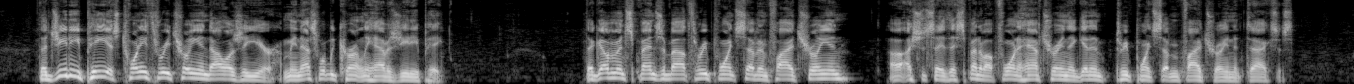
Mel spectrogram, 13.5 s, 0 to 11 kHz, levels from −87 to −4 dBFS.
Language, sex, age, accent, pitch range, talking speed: English, male, 50-69, American, 105-145 Hz, 185 wpm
